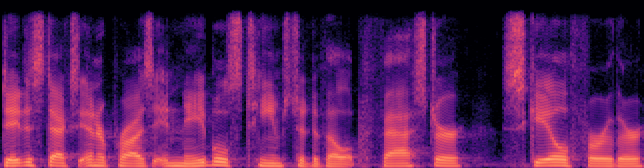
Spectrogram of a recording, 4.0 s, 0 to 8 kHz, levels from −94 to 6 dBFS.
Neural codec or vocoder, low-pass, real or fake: none; 7.2 kHz; real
